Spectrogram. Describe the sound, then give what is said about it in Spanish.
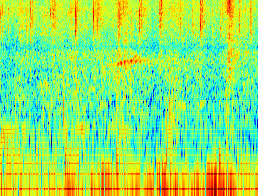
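Steady clip-clop of hooves echoing under a small road bridge while passing beneath the road, a few strikes per second, moderately loud, with a hollow reverberant ring and no talking. “justo pasamos por debajo de, de la carretera. Hay un pequeño puente. Podrás escuchar el eco que hay aquí dentro.”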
